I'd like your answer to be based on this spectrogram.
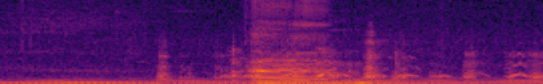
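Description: Chickens clucking near a home vegetable garden with blueberry bushes and potato beds, a few close, distinct clucks and squawks over steady low outdoor background noise.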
